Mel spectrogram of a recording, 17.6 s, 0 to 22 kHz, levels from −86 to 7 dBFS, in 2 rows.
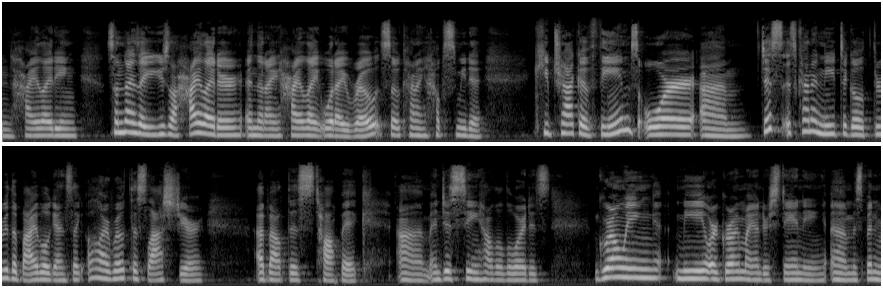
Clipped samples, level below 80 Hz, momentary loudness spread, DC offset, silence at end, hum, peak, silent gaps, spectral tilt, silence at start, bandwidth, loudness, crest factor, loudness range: under 0.1%; -70 dBFS; 10 LU; under 0.1%; 0 s; none; -10 dBFS; none; -4 dB/octave; 0 s; 13.5 kHz; -26 LUFS; 18 dB; 5 LU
